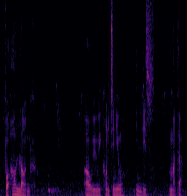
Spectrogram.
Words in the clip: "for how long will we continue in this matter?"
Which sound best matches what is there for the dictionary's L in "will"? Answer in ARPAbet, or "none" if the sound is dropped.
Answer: W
